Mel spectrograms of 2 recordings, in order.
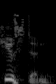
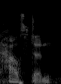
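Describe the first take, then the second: First: The name is said the usual, as-spelled way. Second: The name is said the local Ohio way. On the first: This is how most people would read the name. "If you read it as it's spelled" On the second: This is how locals in Ohio say the name. "we pronounce that Houston"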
